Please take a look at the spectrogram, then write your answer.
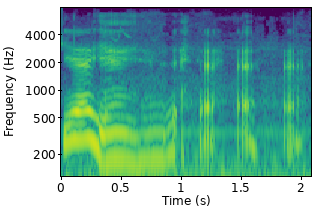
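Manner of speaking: self-satisfied yeah fading into breathy laughter; a smug chick giggling. Pretend. Daughter bird gloating at her dad, laughing. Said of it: "She's like".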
